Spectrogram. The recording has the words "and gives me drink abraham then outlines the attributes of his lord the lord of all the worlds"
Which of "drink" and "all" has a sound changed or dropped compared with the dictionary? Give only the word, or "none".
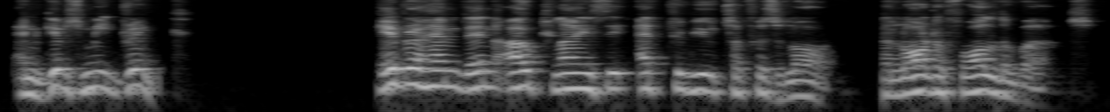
none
